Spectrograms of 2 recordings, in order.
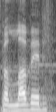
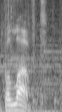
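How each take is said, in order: First: It has three syllables, stressing the last. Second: It has two syllables, ending in a 'luvd' sound. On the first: "I find the emphasis on that last syllable, it's more satisfying to say" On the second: "That's like B E L U V T"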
